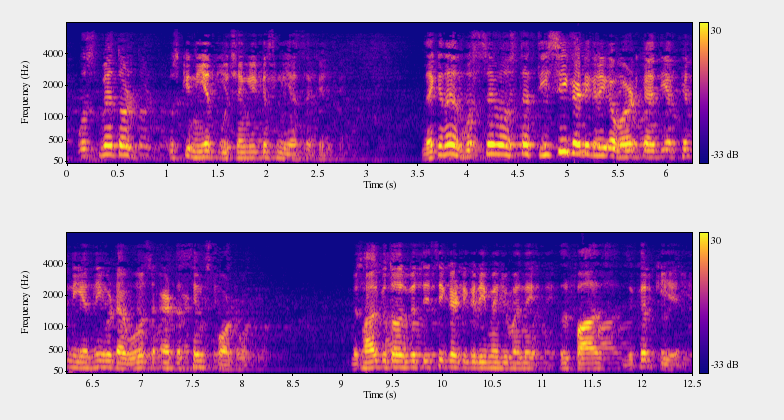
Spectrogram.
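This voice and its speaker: A man calmly teaching a religious law lesson, explaining step by step and repeating key points. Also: medium pitch. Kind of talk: explanatory lecture mixing Urdu and English terms. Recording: echoey, distant, dull lo-fi room recording.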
